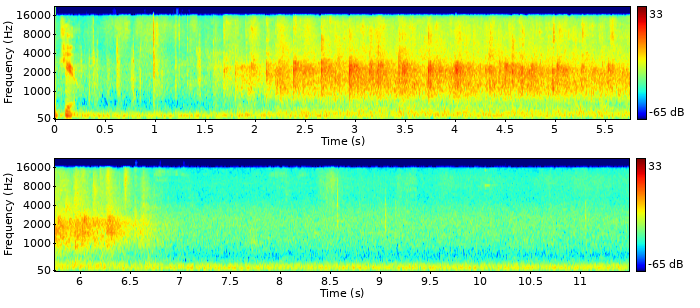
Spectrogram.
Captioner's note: applause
